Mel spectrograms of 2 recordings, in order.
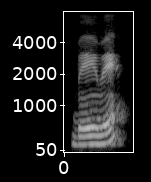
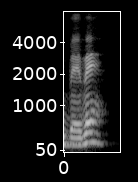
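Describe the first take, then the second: First: "Bebe" stressed BE-be; stress on first syllable. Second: "bebé" stressed be-BÉ; stress on last syllable. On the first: Teacher contrasting words by accent, first-syllable stress on "Bebe". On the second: Teacher contrasting words by accent, final stress on "bebé". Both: Shown as a demonstration. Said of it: "Puedes distinguir palabras".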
